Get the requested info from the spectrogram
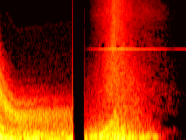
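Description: Two whoosh sound effects from an animated title card. The first swells and fades away over the first second; after a brief gap, the second whoosh, with a thin high tone in it, rises and then cuts off abruptly at the end.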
